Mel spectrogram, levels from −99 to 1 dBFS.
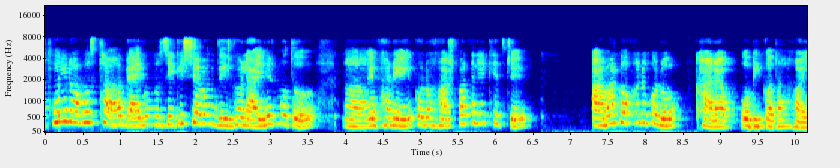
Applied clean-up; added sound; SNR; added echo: neural mask model DeepFilterNet 3.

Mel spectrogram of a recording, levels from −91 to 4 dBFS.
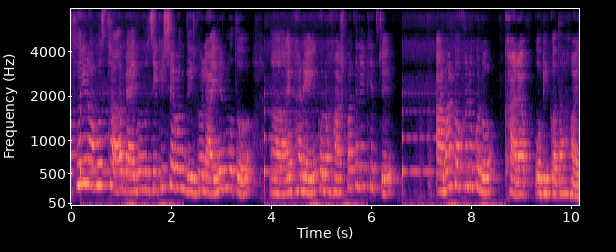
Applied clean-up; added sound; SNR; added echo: none; Keyboard (musical); 13 dB; reverberation time 0.6 s.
